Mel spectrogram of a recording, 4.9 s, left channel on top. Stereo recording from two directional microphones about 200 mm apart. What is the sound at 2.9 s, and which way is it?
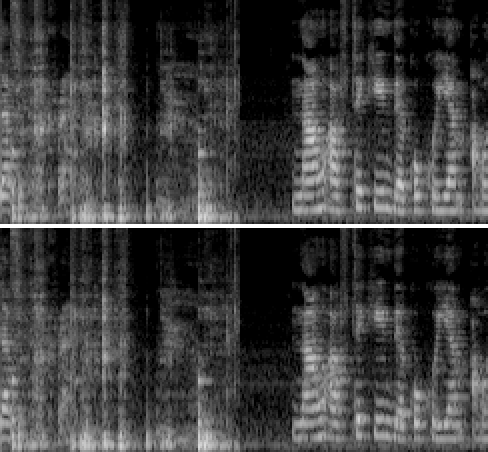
Speech, 35° left (ahead or behind).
